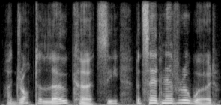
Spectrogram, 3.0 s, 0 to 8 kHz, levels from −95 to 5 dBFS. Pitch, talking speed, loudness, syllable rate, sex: 135 Hz, 205 wpm, -17 LUFS, 5.1 syllables/s, male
